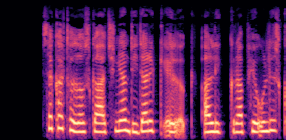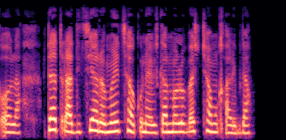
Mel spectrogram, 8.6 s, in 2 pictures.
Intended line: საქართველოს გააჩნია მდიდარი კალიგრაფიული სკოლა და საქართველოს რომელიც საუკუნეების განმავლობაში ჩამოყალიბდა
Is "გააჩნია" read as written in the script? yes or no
yes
